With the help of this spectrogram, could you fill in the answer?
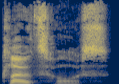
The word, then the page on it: clothes horse: British English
